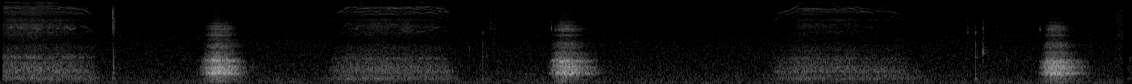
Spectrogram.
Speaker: to progress take a larger breath in aiming for a mid-range breath followed by small breaths out repeat two to three times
